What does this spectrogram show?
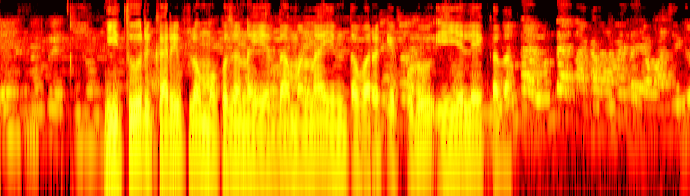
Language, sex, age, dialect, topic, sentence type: Telugu, male, 18-24, Southern, agriculture, statement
